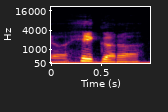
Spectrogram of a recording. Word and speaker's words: hijra: So words like hijra will be higara instead of hijra. And apparently they use an O. They have Othman instead of Uthman.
